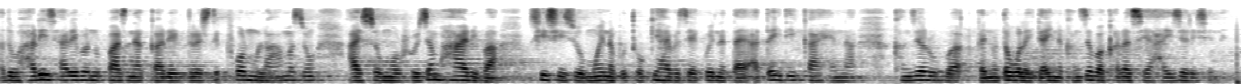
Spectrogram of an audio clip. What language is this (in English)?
Manipuri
